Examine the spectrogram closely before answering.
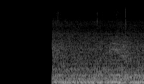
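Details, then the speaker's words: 2016 Chevrolet Tahoe LTZ V8 petrol idling with a steady, even low rumble after fixing P0300 random misfire and stalling caused by water-contaminated station fuel, by draining and cleaning the tank and refilling. "طبعا هذه السيارة بعد تغيير البنزين، تنظيف التانكي وتغيير البنزين، تم التشغيل الحمد لله. الأمور طيبة،"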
